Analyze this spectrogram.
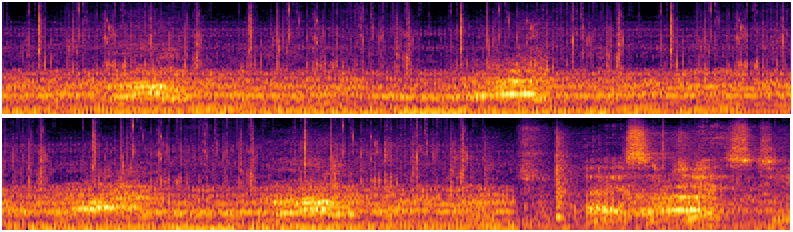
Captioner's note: tearing; painful moans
